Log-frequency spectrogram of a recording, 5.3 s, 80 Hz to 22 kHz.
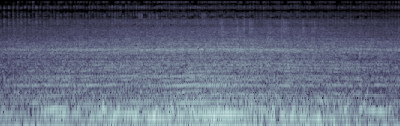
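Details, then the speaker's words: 1966 Mercury 3.9 hp single-cylinder outboard, probably not started in a couple of weeks, with fresh gear lube, running in a test barrel; even, quick popping about four a second with a steady buzzy drone and no misses, pumping good water: not bad. "Probably hasn't been started in a couple weeks. Not bad. Pumping good water."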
